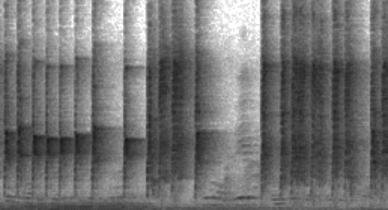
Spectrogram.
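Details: Grey-cheeked bulbul song, described as a maestro for white-rumped shamas, recorded without editing. Quick, bright chattering notes come in two bursts separated by a short quiet gap.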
